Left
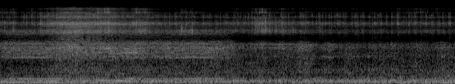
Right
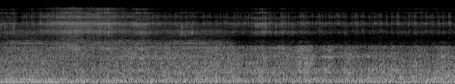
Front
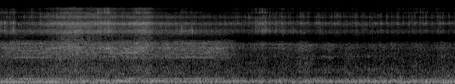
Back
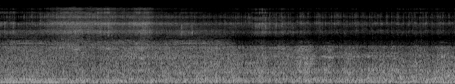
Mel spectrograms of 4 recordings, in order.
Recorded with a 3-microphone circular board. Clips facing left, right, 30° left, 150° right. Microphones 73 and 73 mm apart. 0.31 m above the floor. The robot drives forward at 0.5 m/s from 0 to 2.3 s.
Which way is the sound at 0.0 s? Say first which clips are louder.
Right 12 dB, back 10 dB; 115° right.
